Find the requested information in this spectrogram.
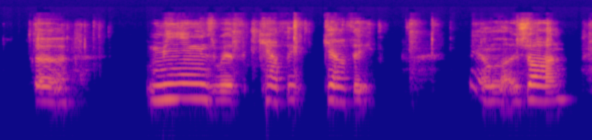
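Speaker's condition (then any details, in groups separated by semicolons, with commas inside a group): Cerebral palsy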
